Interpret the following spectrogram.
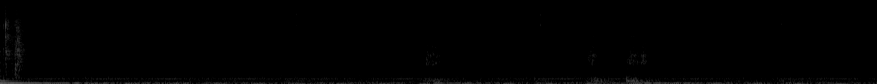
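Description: Near silence: quiet room tone with a faint steady hum and a handful of soft, scattered clicks, the most distinct one right at the start.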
